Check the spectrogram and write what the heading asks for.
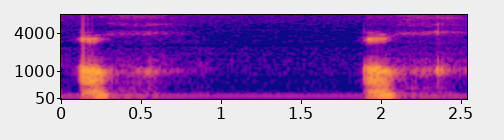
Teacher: ہمس بھی ہو رہا ہے خا کے اندر، اور رخاوت بھی ہے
